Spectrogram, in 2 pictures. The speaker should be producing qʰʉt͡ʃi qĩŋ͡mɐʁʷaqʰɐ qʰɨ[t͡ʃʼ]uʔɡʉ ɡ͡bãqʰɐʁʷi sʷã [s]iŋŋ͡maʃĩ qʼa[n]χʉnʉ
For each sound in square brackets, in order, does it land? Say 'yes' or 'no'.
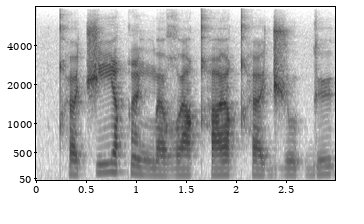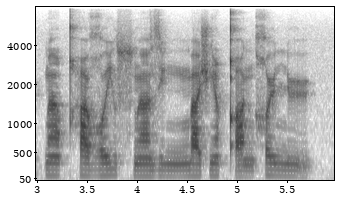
no, no, no

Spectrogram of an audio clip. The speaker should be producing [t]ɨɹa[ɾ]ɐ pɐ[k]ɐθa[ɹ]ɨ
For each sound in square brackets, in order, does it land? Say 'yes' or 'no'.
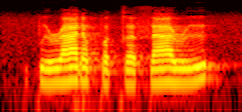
no, yes, yes, yes

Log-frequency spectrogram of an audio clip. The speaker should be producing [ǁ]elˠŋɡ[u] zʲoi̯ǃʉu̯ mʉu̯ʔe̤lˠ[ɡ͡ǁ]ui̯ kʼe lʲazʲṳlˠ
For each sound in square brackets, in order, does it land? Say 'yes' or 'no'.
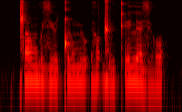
yes, yes, yes

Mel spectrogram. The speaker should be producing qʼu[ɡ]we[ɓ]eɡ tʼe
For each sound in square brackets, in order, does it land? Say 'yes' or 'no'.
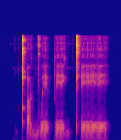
yes, no

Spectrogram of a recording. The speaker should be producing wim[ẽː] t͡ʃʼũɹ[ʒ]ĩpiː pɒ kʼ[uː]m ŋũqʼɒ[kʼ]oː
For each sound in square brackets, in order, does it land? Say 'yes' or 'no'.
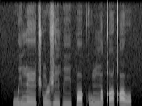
yes, yes, no, no

